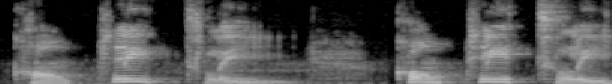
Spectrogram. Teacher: Cuidado para não falar completely. Esse E depois do T não é pronunciado. Então pensa como se fosse TLY.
